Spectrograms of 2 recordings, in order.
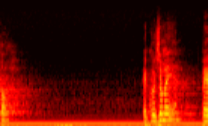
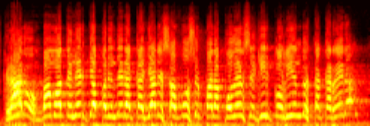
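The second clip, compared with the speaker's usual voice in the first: loud, driving sermon delivery; forceful preaching; 6 semitones higher, 7 dB louder than usual. Acted. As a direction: preach it hard to the congregation.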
